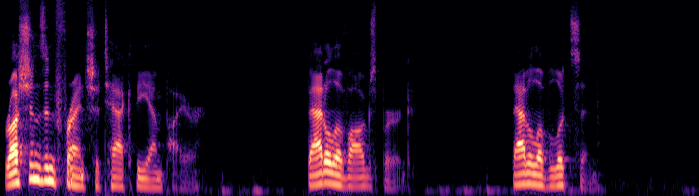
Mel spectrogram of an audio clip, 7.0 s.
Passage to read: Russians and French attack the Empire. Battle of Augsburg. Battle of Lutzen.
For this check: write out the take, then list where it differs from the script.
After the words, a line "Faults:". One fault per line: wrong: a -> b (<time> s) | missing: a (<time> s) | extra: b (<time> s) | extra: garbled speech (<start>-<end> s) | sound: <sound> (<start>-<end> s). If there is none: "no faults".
Russians and French attack the Empire. Battle of Augsburg. Battle of Lutzen.
Faults:
no faults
